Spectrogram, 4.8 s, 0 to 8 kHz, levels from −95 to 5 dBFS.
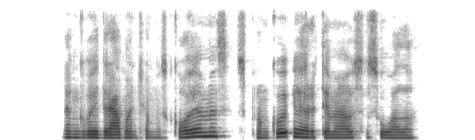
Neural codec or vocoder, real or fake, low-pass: none; real; 7.2 kHz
